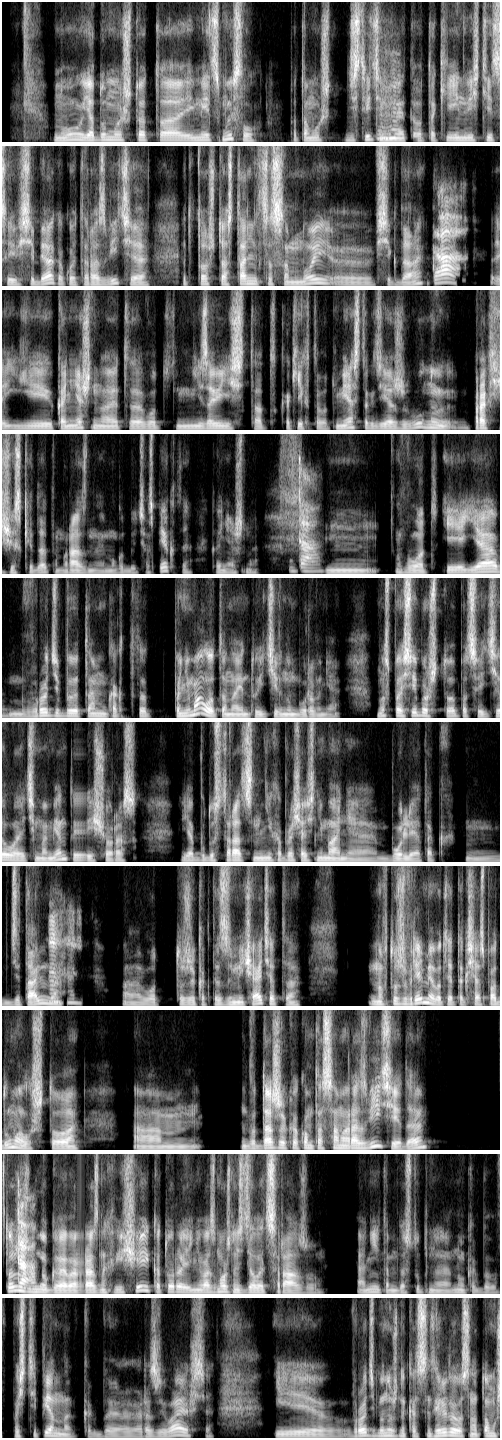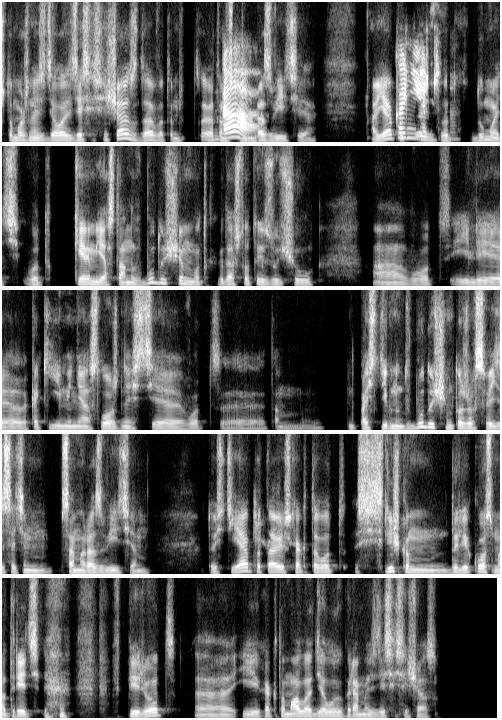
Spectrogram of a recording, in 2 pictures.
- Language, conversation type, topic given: Russian, advice, Как мне сосредоточиться на том, что я могу изменить, а не на тревожных мыслях?
- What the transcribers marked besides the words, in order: other background noise; inhale; chuckle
